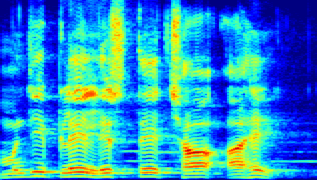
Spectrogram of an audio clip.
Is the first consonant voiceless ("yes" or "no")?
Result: no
